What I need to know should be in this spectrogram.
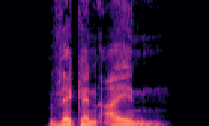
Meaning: inflection of einwecken: 1. first/third-person plural present 2. first/third-person plural subjunctive I
- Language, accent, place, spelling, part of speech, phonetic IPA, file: German, Germany, Berlin, wecken ein, verb, [ˌvɛkn̩ ˈaɪ̯n], De-wecken ein.ogg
